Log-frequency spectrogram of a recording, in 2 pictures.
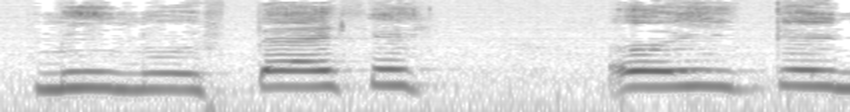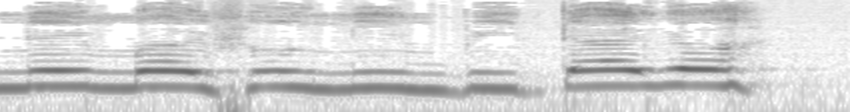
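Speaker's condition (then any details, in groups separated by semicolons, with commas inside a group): Cerebral palsy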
